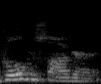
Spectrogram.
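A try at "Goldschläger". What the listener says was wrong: Goldschlager? There are no N's. There are no N's in that word. Goldschlager.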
